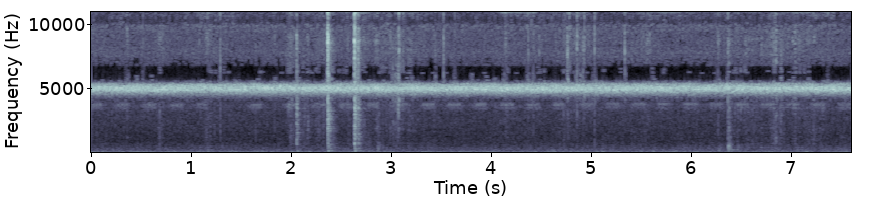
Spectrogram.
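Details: Bell crickets in a sleep-music mix with a bonfire: a steady, high, ringing insect tone holds without a break throughout, while sharp crackles and pops from the burning fire break in, clustered near the middle.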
